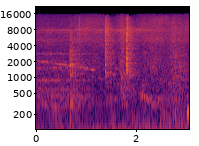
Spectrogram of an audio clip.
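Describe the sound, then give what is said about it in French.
A thin, steady high-pitched whistle from a telescope drive motor running at tracking speed, turning at the same rate as the Earth in the opposite direction, faint under background noise and broken by a few soft knocks and rustles. “Le petit sifflement qu'on entend là maintenant, c'est le télescope qui est en route et qui est en vitesse de suivi.”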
